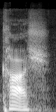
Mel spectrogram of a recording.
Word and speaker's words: Kush: sparse up here now kush is down here right here they call it kosh we say kush um the glyphs would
